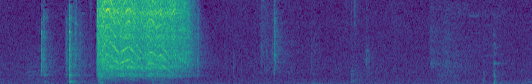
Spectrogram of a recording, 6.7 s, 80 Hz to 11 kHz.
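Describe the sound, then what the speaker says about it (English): A power tool whirs in one short burst of about a second while backing out a 5mm bolt from a crankcase access cover, preceded and followed by a few faint clicks and taps of tools on metal. "On top, remove two 5mm bolts from the crankcase access cover."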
